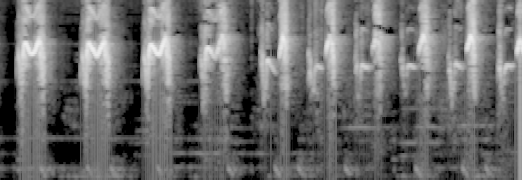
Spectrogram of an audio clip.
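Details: Cendet (long-tailed shrike) singing with tight 'tembakan' phrasing: loud wavering whistled notes repeated in quick succession, shifting into shorter mixed chirps.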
